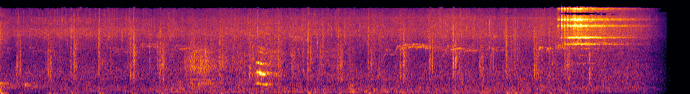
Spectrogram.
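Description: Footsteps crunch on a dirt path at a running pace.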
